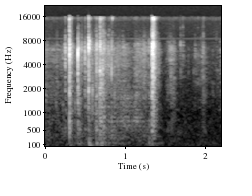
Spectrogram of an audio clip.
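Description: A plastic card-sleeve page in a ring binder being turned: a crinkly plastic rustle with several small clicks, ending in one sharper click about a second and a half in.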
